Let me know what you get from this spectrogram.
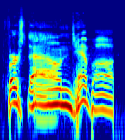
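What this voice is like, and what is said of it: Stadium announcer voice. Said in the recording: “my best impression of their stadium announcer”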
